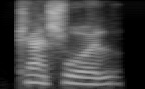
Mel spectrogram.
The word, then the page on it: casual: Indian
